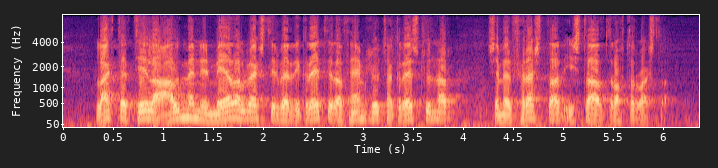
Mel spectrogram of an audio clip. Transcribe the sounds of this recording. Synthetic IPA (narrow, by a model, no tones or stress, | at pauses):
lʔajxt̪ɛɾ̥t̪ʰɪlaða̰lmɛnːɪɾmɛːðalvɛxst̪ɪɾvɛɾðɪkɾeːjt̪ɪɾavθeml̥ʏːt̪akɾejst̪lʏnːaɾ̥sɛmɛɾ̥fɾɛst̪aðḭst̪aːðt̪ɾawht̪aɾva̰kst̪a̰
